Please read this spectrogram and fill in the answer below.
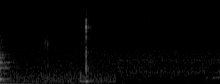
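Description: A single sharp plastic click a little under a second in, from makeup packaging being opened, against faint room tone.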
